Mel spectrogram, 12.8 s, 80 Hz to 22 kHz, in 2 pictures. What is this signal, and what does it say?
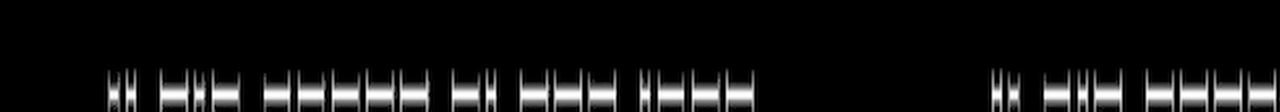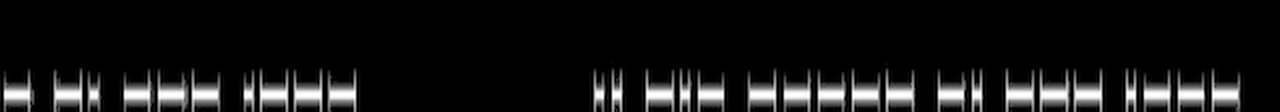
Morse code, heard as a keyed tone, about 28 wpm, 700 Hz. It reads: IK0NOJ IK0NOJ IK0NOJ
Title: Call Signs Repeated 2x - 28wpm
